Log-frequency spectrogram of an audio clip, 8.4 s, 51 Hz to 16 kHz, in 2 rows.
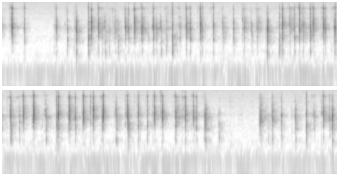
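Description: Fingertips type steadily on a mint-green Cyberboard R3 mechanical keyboard with plastic keycaps and a metal case. About 57 short, bright, clacky key taps come in a quick, uneven stream, with a brief pause near the seven-second mark before typing resumes. The clicks stop dead with almost no ring over a faint low hum.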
